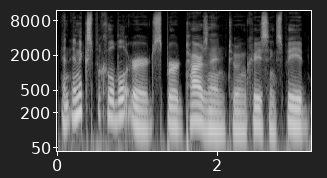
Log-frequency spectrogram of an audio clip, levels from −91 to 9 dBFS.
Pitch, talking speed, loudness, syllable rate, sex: 125 Hz, 150 wpm, -18 LUFS, 5.6 syllables/s, male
